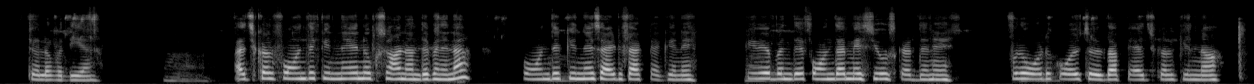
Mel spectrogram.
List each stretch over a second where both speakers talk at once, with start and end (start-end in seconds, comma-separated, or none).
none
